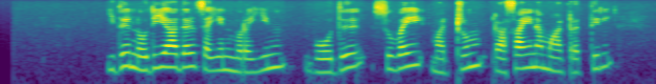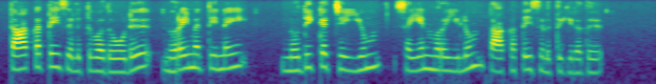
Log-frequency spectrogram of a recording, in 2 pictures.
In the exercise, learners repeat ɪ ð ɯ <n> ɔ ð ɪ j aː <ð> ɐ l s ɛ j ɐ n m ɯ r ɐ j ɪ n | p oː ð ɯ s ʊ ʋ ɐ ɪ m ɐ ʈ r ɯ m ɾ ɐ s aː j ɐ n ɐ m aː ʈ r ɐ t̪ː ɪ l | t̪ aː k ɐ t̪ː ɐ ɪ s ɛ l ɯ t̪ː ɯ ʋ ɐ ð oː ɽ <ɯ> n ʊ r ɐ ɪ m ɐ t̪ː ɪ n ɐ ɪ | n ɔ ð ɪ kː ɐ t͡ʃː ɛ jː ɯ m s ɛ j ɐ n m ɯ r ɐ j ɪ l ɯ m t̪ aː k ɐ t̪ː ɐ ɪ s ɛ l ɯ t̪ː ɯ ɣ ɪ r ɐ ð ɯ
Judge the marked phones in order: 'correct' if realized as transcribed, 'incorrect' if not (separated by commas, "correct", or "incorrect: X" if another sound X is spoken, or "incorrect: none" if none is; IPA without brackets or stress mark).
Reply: correct, correct, correct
